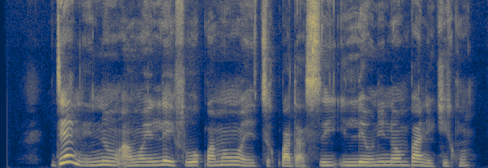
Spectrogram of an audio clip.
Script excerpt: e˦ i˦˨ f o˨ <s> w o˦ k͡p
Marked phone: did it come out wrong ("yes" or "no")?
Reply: yes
